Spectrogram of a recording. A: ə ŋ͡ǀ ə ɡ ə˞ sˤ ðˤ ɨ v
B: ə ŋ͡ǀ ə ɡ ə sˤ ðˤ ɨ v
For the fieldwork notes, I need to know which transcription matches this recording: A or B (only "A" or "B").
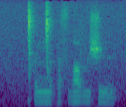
B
